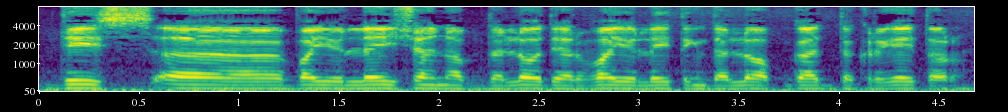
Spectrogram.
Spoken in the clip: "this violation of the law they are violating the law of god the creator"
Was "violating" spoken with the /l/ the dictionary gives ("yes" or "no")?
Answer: yes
